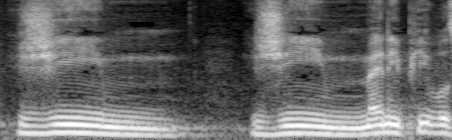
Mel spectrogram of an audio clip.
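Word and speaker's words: ج: Jim is pronounced from the middle of the tongue, the middle section of the tongue, and the roof of the mouth from inside. Jim.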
